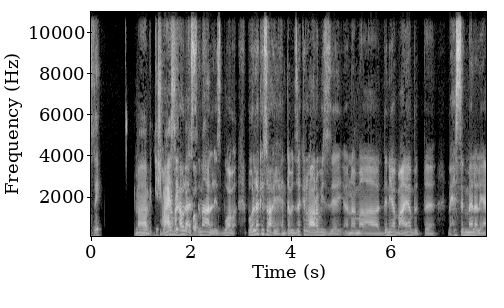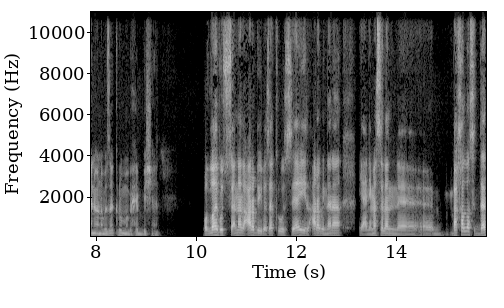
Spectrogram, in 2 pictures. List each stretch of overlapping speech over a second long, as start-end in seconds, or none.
0.9-2.4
